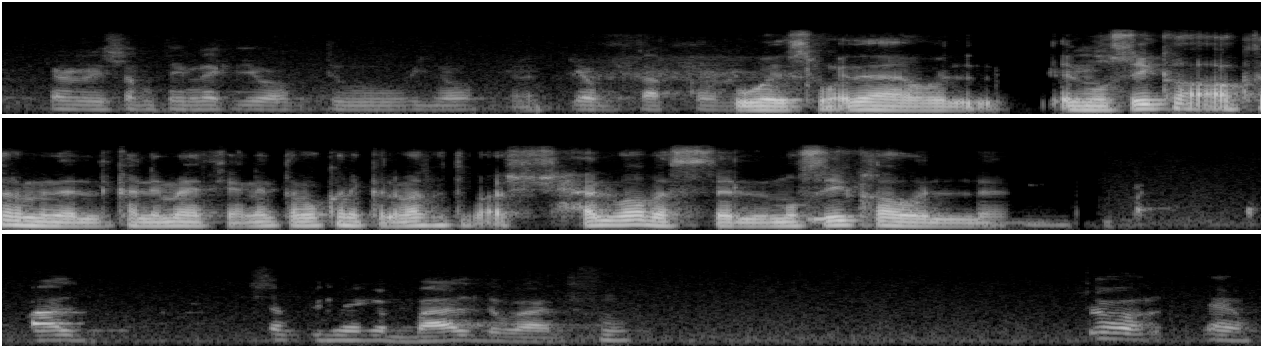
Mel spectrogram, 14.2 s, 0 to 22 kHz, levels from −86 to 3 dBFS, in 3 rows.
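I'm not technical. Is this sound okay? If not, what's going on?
No. There are two problems in this speech.

The first is an echo leak. At 2.47 to 2.81 seconds, and again briefly at 7.73 to 7.79, you can hear a delayed copy of the voice, about a quarter of a second late. The first time it is faint. The second time it is much louder. This likely happens because someone on the call uses a loudspeaker, and their echo removal let some of the sound slip back.

The second is speech suppressed in double talk. The voice suddenly drops almost to silence at 3.48 to 3.98, 4.59 to 4.69, 4.99 to 7.67, and 7.86 to 8.85 seconds. The longest gap lasts about two seconds. The likely cause is both sides talking at once. The echo removal could not tell them apart, so it turned this voice down too.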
